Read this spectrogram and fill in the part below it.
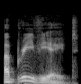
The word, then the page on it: abbreviate: anglais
